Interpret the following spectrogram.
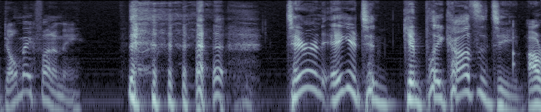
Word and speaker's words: Taron Egerton: And we're not even talking about it was, I keep mispronouncing his name, but the one who played Constantine. Taron Egerton.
